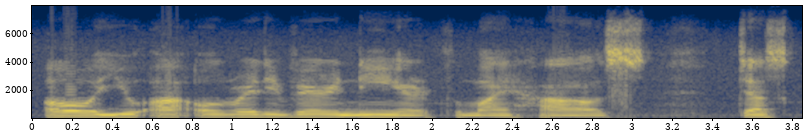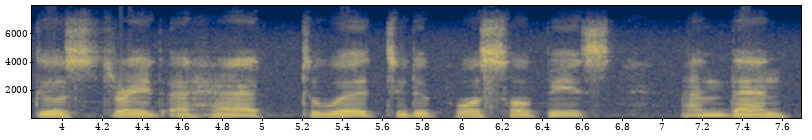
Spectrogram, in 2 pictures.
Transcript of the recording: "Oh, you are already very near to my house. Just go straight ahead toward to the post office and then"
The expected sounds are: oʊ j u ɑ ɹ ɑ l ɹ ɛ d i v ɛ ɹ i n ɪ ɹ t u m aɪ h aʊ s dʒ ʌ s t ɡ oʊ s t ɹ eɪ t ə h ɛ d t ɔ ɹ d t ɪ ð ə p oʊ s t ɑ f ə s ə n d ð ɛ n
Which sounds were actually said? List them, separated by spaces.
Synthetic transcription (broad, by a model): oʊ j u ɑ ɹ ɑ l ɹ ɛ d i v ɛ ɹ i n ɪ ɹ t u m aɪ h aʊ s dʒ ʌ s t ɡ oʊ s t ɹ eɪ t ə h ɛ d t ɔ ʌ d t ɪ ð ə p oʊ s ɑ p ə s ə n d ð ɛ n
